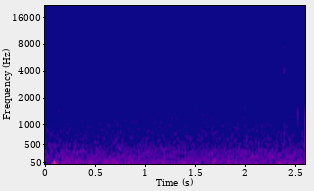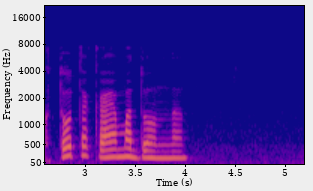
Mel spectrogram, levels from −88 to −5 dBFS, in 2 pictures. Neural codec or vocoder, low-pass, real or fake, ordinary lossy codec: none; none; real; none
